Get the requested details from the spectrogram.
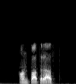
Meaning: unready, unprepared
- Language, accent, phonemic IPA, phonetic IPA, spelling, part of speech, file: Armenian, Eastern Armenian, /ɑnpɑtˈɾɑst/, [ɑnpɑtɾɑ́st], անպատրաստ, adjective, Hy-անպատրաստ.ogg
